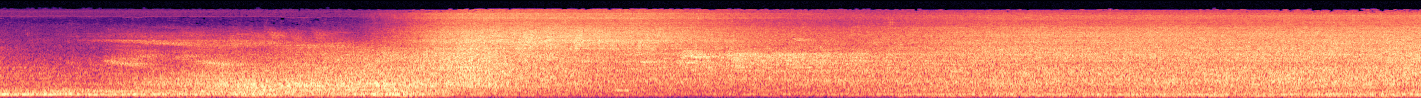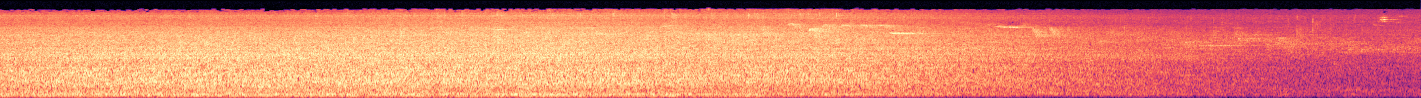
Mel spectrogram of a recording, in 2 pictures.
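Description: Rushing waterfall played through the exhibition's speakers with a waterfall projection: a steady rush of water that swells up about four seconds in and fades away near the end.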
